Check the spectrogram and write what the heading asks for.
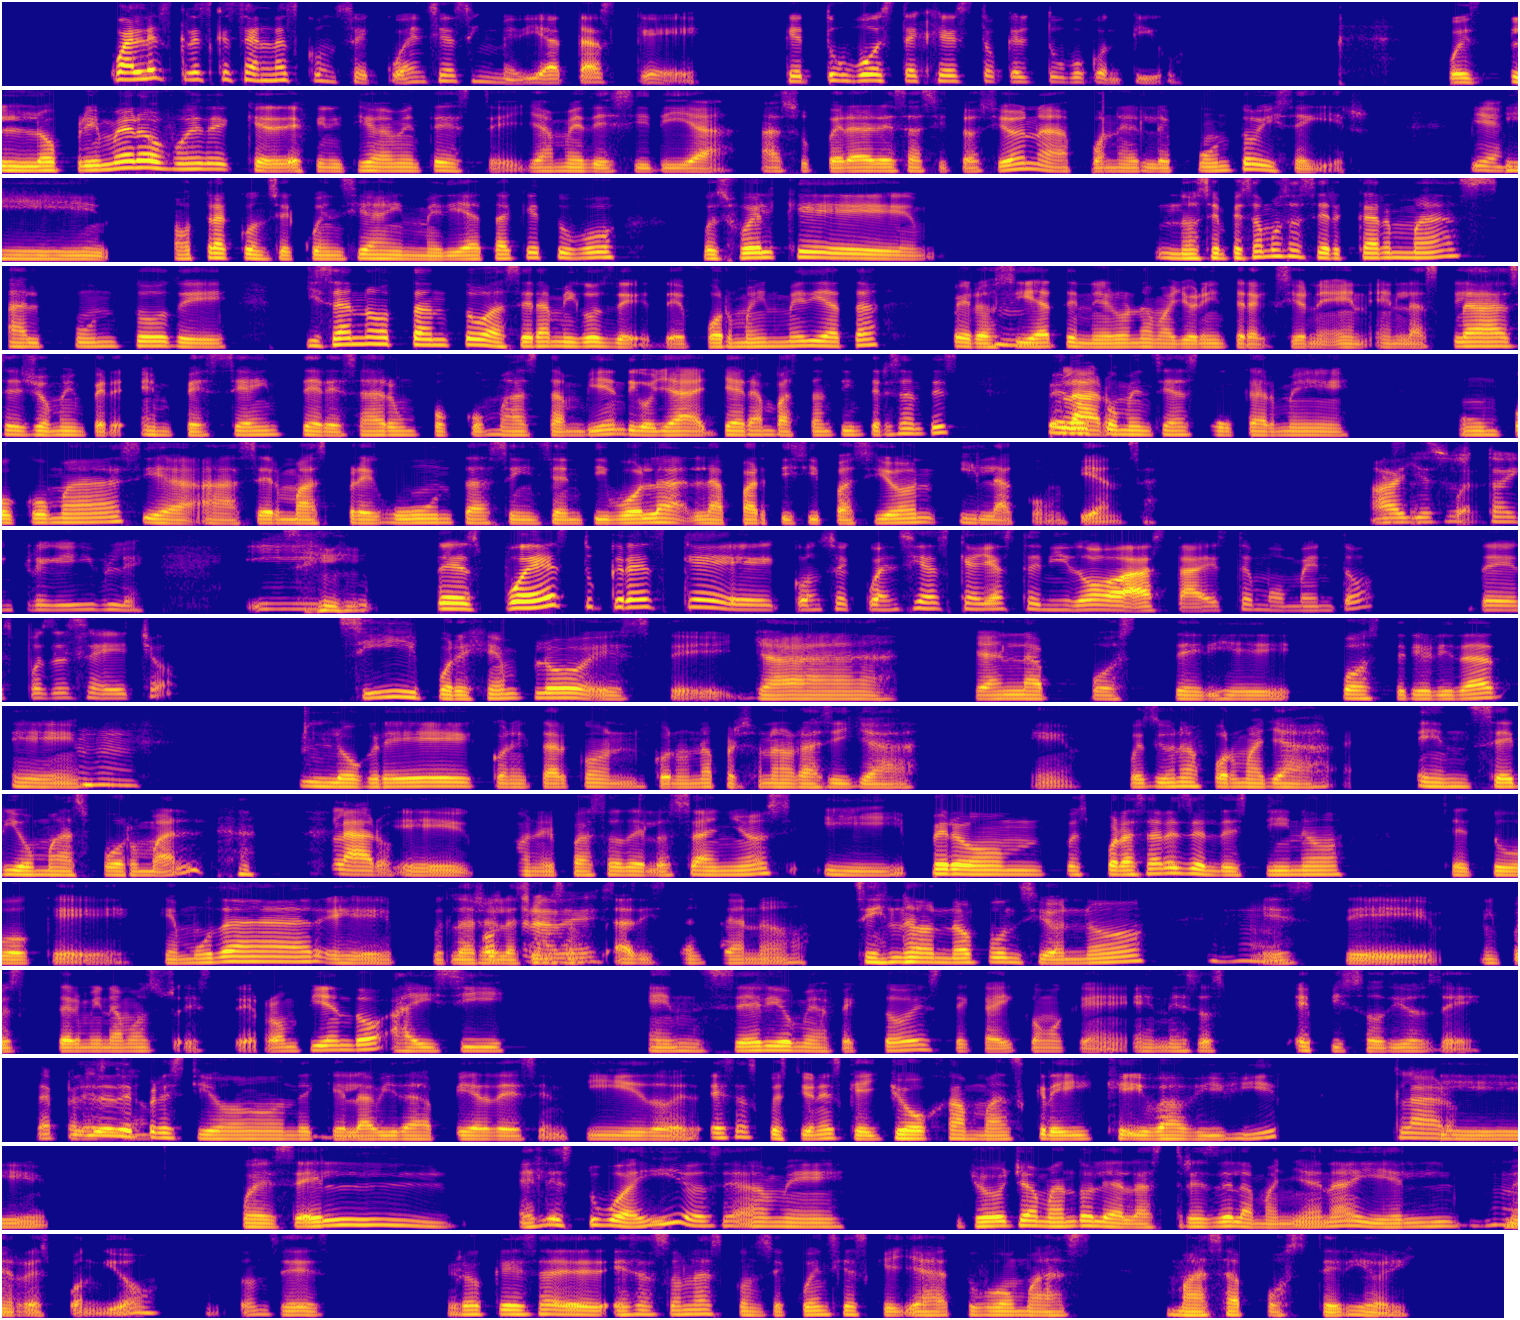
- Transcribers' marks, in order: laughing while speaking: "Sí"; chuckle; tapping
- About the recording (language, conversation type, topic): Spanish, podcast, ¿Qué pequeño gesto tuvo consecuencias enormes en tu vida?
